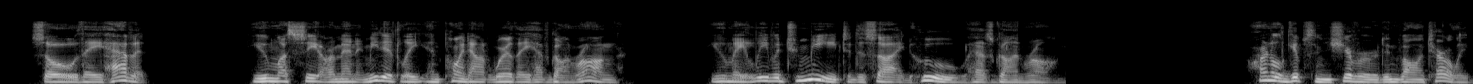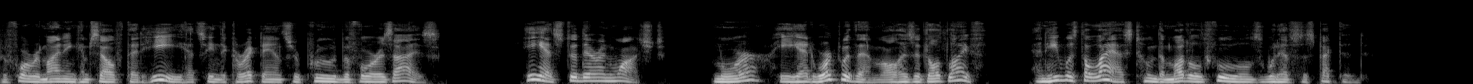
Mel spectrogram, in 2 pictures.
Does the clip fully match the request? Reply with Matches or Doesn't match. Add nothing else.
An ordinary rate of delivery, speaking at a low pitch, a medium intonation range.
Matches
